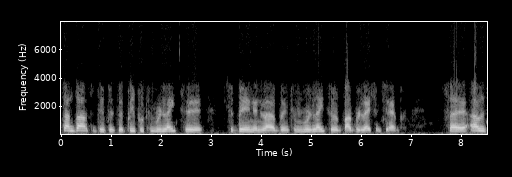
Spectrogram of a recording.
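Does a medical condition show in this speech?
Yes: cerebral palsy; present from birth, caused by doctors' negligence at delivery, dead for 26 minutes at birth.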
